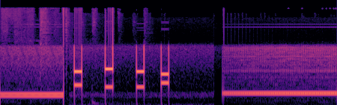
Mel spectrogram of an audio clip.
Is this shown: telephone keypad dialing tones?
yes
